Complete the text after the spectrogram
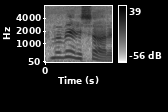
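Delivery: sing-song high sorry. Real, not acted. Gardener apologizing to a baby bunny, high baby talk. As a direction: coo it up high like to a pet.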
